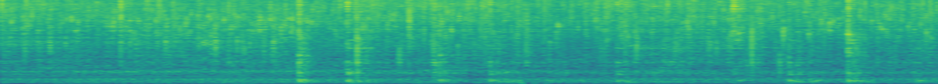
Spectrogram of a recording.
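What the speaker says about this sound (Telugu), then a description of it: "ఇప్పుడు ఆయిల్ వేడెక్కిపోయిందండి. ముందుగా పచ్చిమిర్చి వేసుకుందాము." Green chillies fry in hot oil for a South Indian roti chutney, giving a steady dense sizzle with occasional sharper crackles and stirring scrapes, close and continuous with no voices.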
